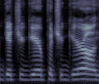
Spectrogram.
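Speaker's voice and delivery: ordinary talk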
